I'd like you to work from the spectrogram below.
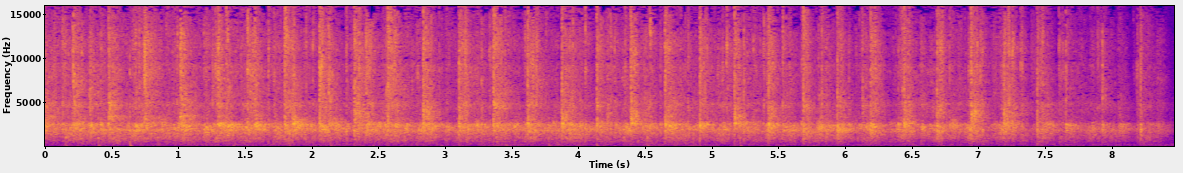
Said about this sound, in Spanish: Quiero pedir para él un fuerte aplauso y le paso la palabra.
